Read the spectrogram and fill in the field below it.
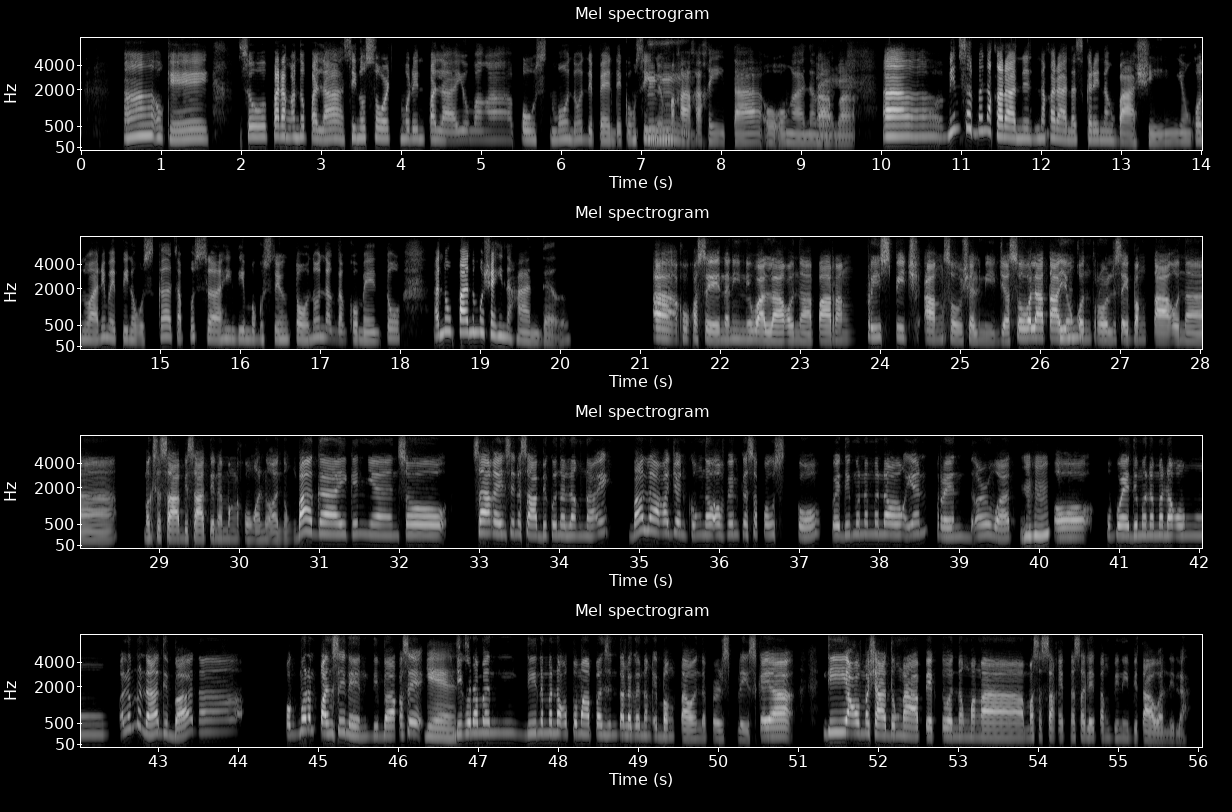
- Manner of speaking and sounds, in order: in English: "free speech"; in English: "in the first place"
- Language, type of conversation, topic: Filipino, podcast, Paano nakaaapekto ang midyang panlipunan sa paraan ng pagpapakita mo ng sarili?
